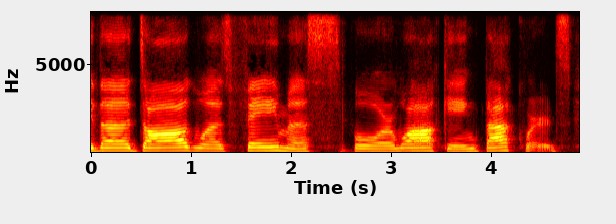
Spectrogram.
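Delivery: very slow, word-by-word model reading; reading aloud for followers. Shown as a demonstration. Teacher reads for them as they follow along, slow model reading. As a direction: stretch out each word so students can follow along. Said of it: "you can read it for them".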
